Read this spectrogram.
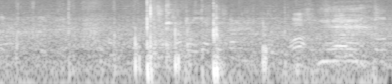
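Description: A football is kicked hard.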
